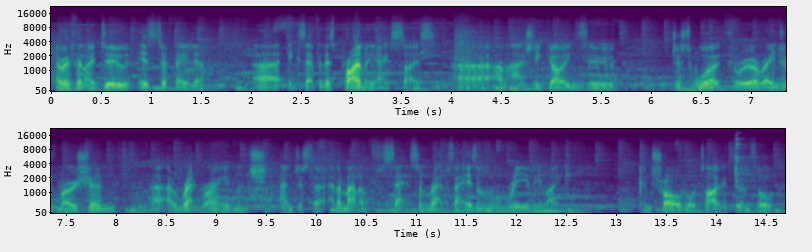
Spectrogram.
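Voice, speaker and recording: A man with a raspy voice and a half West Country accent, chatting casually to camera as a fitness coach and swearing now and then. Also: low-pitched. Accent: half West Country English. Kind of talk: casual vlog talk to camera. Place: home, then gym. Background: music.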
